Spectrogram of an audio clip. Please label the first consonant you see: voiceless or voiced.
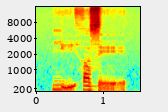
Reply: voiced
